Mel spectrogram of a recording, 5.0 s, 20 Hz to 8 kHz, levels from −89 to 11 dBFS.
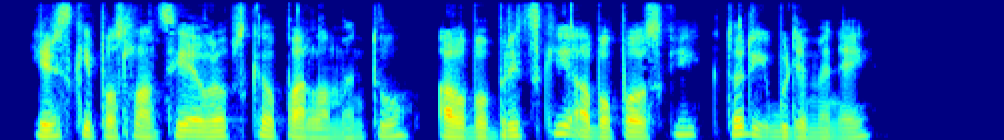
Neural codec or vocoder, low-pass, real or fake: none; 7.2 kHz; real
